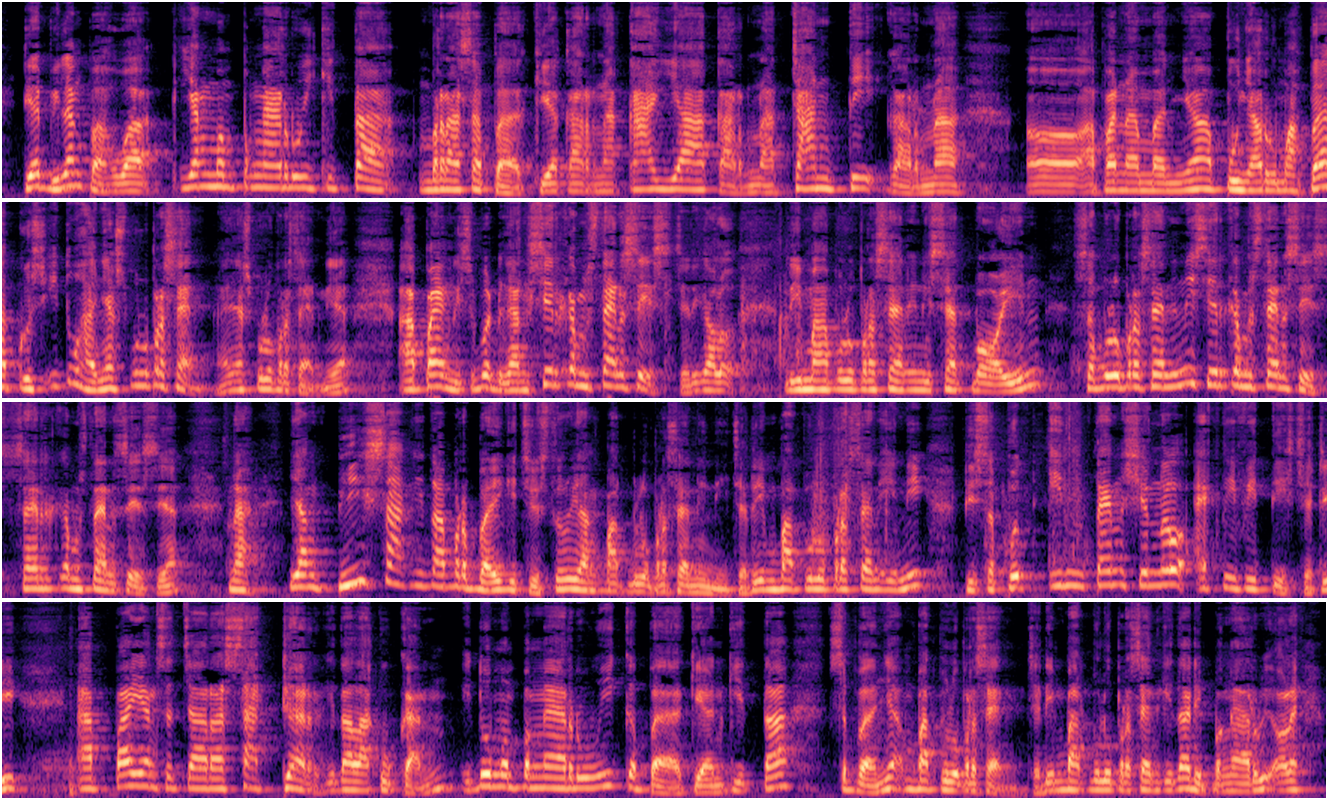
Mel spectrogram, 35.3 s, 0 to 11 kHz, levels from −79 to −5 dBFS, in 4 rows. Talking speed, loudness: 125 wpm, -18 LUFS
